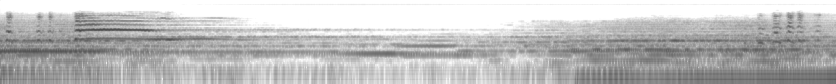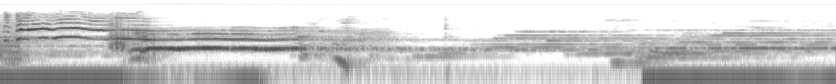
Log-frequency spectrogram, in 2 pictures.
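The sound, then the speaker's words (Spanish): A lemur howls in pain as its land burns, giving a few long, high, wavering wails with a sharp upward sweep midway, then lower drawn-out tones over a low rumble. “Desde allí, viendo cómo arde su tierra, aúlla en un gesto de dolor.”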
